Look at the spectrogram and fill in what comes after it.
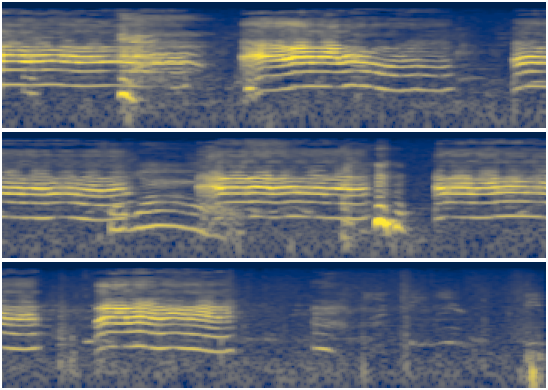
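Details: Cassidy, a cat, making noise while hearing herself: six long, drawn-out wavering yowls with a rich harmonic tone, each lasting about a second and separated by short pauses. One call sits lower and bends up then down.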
